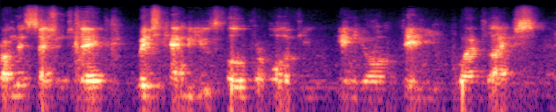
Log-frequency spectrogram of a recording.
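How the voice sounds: In a bright, sharp tone, a man speaks at a moderate pace with ordinary pitch variation.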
